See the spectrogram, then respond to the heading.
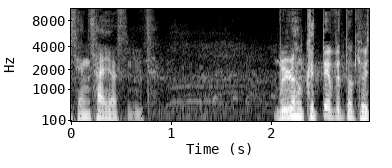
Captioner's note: laugh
